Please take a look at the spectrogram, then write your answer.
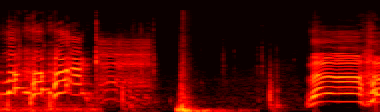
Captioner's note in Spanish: Puerta cruje, pum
